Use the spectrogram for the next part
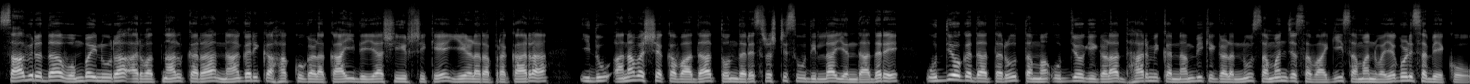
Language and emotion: Kannada, neutral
